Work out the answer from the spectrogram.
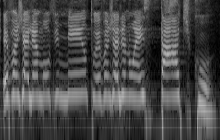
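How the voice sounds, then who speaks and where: High-voiced Brazilian woman preaching. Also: little pitch movement, fairly quick, fairly bright tone, faint music behind. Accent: Brazilian Portuguese. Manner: impassioned, emphatic repetition. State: hoarse voice. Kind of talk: sermon testimony.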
